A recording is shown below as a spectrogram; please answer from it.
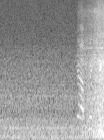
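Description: A quiet pause with only a faint low hum, then street traffic noise comes in about one and a half seconds in, with a man's voice starting near the end.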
